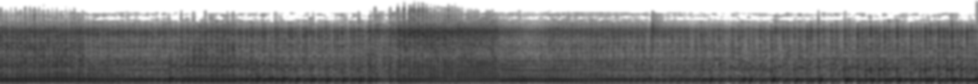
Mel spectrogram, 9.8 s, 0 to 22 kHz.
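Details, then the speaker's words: 670cc V-twin Predator go-kart engine revived after sitting for months; harsh, raw, crackling exhaust bark rising and falling with throttle, far louder than normal, running with no muffler fitted. "I don't want to ride it anymore. It's way too loud. Like, we are going to get, like, I'd be surprised if the cops have not been called already. It is so loud."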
